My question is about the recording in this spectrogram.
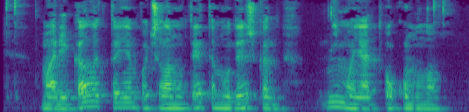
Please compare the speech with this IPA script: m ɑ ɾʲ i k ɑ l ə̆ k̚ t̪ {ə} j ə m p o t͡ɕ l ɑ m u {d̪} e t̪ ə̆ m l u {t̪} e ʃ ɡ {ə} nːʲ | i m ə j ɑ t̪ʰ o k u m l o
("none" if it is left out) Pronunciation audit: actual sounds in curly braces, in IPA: ə, t̪, d̪, ə

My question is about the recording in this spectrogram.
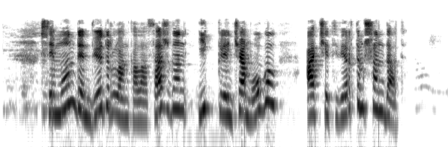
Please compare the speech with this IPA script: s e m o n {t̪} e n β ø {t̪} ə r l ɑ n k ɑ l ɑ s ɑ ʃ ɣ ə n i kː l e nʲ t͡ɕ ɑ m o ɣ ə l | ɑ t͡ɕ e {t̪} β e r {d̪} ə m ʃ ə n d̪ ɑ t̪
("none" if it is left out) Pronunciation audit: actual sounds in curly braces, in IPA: d̪, d̪, t̪, t̪

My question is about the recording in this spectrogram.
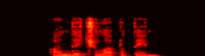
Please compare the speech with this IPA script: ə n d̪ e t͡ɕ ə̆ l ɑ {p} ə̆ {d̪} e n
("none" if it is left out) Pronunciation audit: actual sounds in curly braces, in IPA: p, t̪

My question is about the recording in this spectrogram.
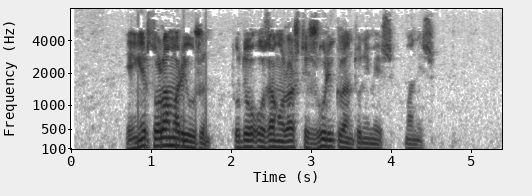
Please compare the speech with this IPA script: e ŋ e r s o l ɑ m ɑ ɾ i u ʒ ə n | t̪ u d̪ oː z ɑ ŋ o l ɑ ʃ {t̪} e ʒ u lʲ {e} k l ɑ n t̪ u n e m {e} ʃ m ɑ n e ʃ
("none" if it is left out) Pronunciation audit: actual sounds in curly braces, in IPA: t̪, i, e

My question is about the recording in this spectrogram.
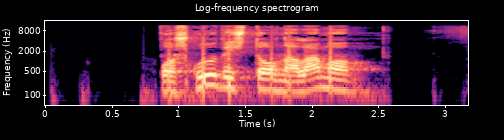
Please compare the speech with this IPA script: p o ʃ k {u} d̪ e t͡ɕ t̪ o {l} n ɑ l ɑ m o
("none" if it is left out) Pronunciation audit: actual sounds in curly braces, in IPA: u, l

